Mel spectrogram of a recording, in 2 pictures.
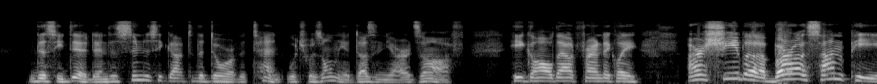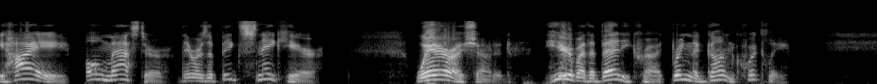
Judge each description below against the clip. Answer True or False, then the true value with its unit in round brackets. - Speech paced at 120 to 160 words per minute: False (180 wpm)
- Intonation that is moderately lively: False (8.9 semitones)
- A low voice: False (155 Hz)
